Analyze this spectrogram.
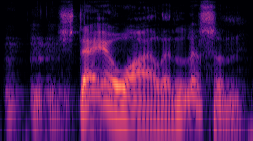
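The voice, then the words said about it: Deckard Cain impression. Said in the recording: “your impression of Bane sounds like Deckard Cain from Diablo”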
